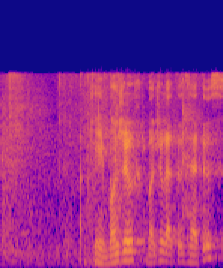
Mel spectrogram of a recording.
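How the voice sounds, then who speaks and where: A man with a slight Russian accent and fairly even intonation is heard through noticeable background noise and audible room echo. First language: Russian (speaking French). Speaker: university lecturer. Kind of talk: lecture. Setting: lecture hall with students. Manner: halting, frequent hesitations.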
